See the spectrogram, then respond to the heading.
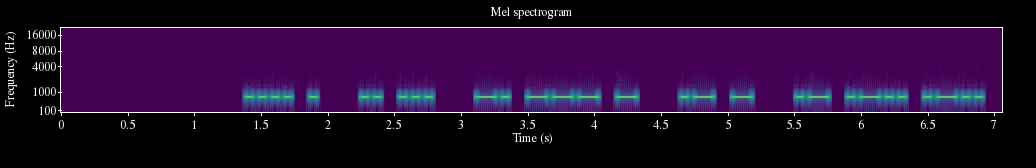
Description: Morse code, heard as a keyed tone, about 25 wpm, 700 Hz. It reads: HE IS NOT AT ALL
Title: Sentences from Top 1000 Words - Review Part 4 - 25wpm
